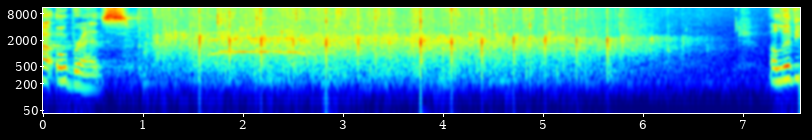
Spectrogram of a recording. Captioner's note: applause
